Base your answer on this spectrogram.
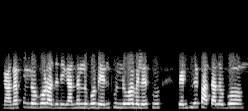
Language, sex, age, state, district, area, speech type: Bengali, female, 60+, West Bengal, Purba Bardhaman, rural, conversation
